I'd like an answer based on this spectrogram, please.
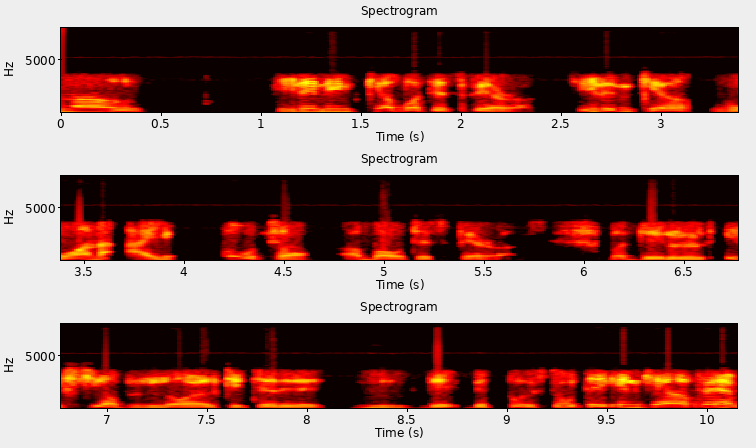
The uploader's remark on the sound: During this hour we take calls from our audience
